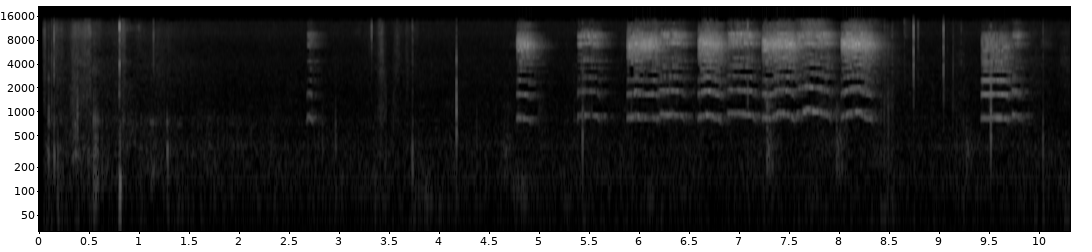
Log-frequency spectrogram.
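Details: Nea, a pet Welsh Springer Spaniel, indoors: after scattered clicks and taps, a run of high, bending whines starts about halfway, each note rising and falling, repeated in quick succession with brief pauses.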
